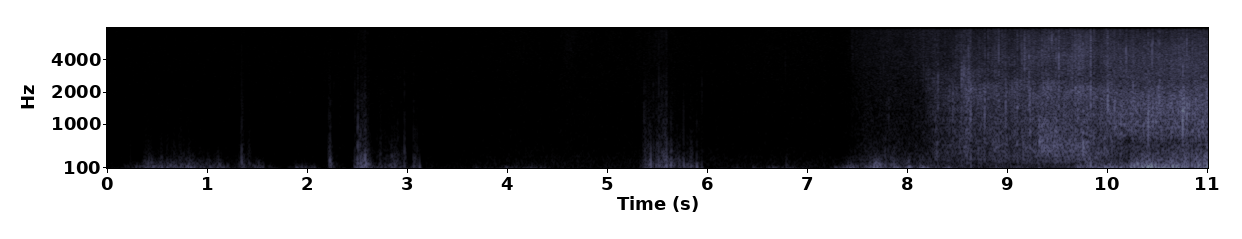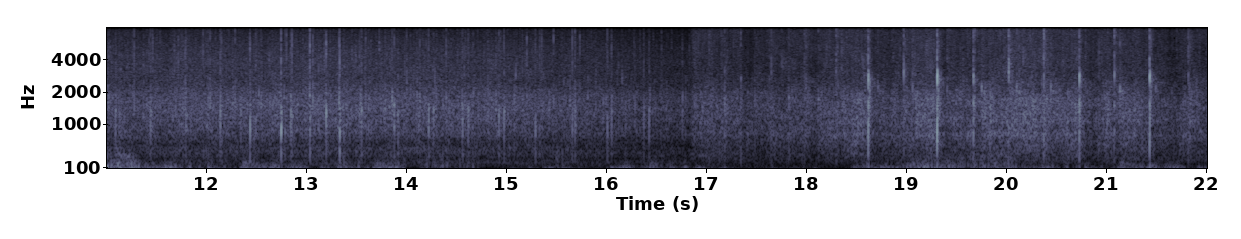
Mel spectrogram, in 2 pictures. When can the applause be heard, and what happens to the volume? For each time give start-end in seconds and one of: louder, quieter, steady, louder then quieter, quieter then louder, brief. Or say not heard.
8.2-21.9 louder.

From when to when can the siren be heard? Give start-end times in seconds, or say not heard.
not heard.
